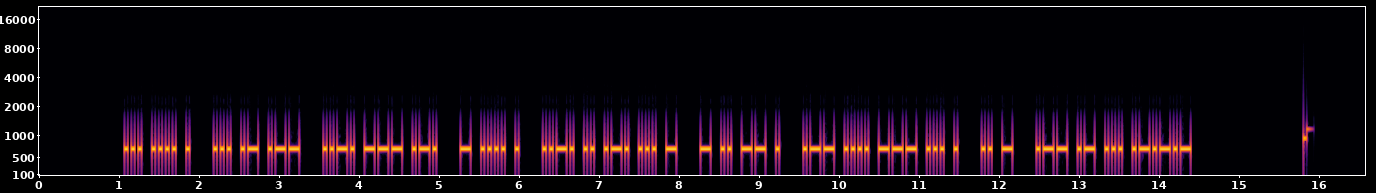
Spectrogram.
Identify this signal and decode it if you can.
Morse code, heard as a keyed tone, about 28 wpm, 700 Hz. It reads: SHE SAW FOR THE FIRST TIME WHOSE IT WAS.
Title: Sentences from Top 1200 Words 28wpm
